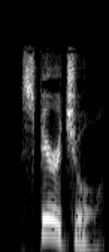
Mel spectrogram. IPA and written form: spˈɪrɪtʃ.uəl (spiritual)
